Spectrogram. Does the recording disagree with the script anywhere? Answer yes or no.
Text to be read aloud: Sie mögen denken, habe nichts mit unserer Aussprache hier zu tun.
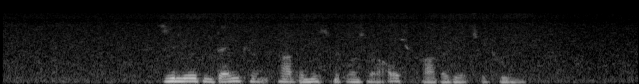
no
